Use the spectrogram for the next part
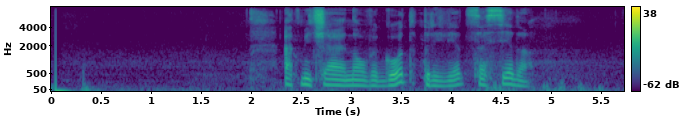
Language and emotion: Russian, positive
